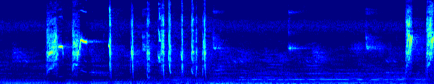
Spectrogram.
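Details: Olive-backed sunbird lure sound to prompt a silent bird to sing: a quick, high, stuttering twitter of clipped notes, a pause, then two bright chirps at the end.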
